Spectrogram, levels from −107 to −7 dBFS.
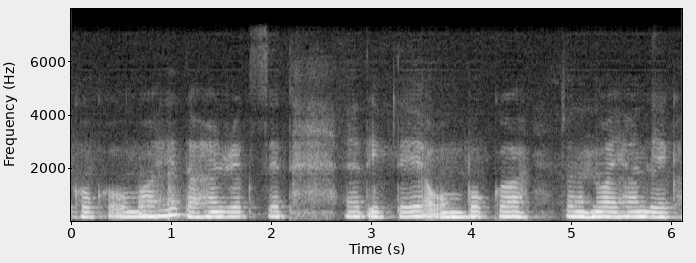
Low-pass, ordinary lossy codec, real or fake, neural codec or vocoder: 7.2 kHz; none; fake; vocoder, 44.1 kHz, 128 mel bands every 256 samples, BigVGAN v2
